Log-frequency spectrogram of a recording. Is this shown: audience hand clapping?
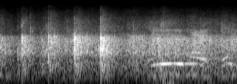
yes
